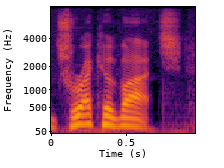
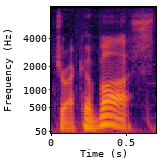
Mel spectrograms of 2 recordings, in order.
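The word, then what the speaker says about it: Drekavac: In the battle cruisers, we have the Drekovach, or Drekovac, Drekovas, Drekovats. There's lots of different ways you can pronounce this depending on where in the Slavic region you are looking.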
